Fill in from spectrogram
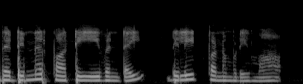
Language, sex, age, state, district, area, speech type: Tamil, female, 18-30, Tamil Nadu, Tiruvarur, rural, read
